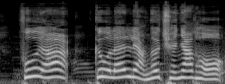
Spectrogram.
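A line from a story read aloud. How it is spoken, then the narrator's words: Loud voice. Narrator (Chinese): 丸子大声地说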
